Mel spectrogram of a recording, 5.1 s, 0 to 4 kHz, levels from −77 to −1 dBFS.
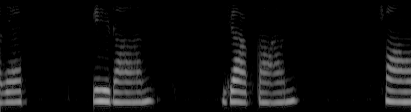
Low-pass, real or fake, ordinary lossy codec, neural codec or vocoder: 3.6 kHz; fake; none; codec, 16 kHz, 1 kbps, FreqCodec, larger model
